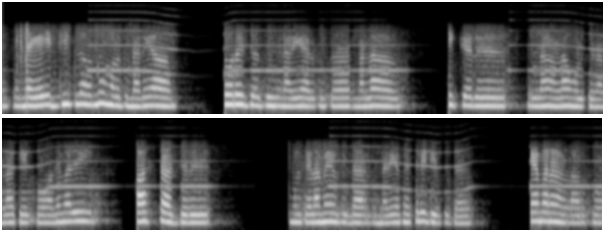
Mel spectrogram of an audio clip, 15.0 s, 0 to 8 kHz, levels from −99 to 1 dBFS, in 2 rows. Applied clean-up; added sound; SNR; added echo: neural mask model RNNoise.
